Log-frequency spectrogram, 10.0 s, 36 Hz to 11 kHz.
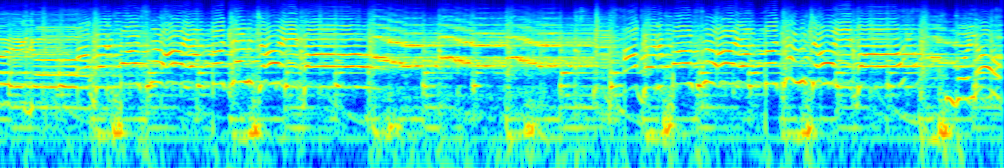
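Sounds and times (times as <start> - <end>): film song instrumental music: 0.0 - 10.0.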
